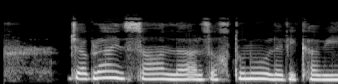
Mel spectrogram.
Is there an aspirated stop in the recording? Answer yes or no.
yes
